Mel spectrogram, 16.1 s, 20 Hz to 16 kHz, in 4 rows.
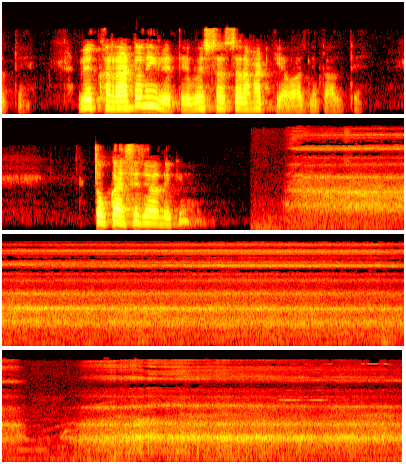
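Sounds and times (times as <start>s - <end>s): hissing throat breathing: 6.6s - 16.0s.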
